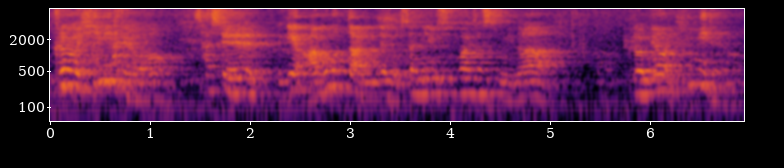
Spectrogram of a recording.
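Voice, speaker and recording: A man's voice: sits high, animated, normal speed, slight background noise. A man preaching a sermon as pastor, chatty and acting out quoted lines. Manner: conversational, acts out quoted lines. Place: church sanctuary. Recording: echoey church hall from far off.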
